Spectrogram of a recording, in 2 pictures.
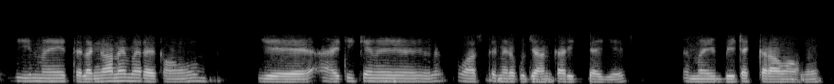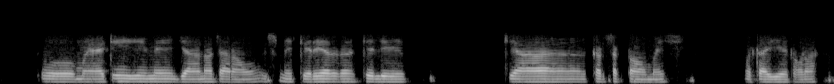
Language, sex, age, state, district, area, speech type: Urdu, male, 30-45, Telangana, Hyderabad, urban, conversation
